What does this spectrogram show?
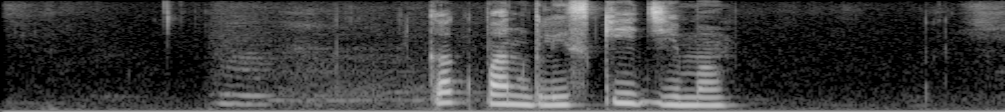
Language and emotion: Russian, neutral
